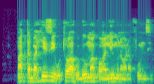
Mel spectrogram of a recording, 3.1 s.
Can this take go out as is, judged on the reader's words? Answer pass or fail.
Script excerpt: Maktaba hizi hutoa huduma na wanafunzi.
fail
